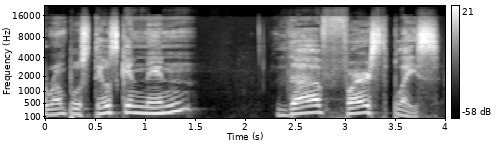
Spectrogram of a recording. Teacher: Aí você junta o Rumpelstiltskin com in, vai ficar Rumpelstiltskin in the first place.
